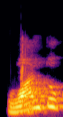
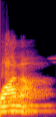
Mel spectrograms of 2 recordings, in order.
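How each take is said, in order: First: Both words are said fully and separately. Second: The two words are blended into one short word. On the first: The speaker calls it right. "आप इसको वांट टू ही बोलें" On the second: The speaker calls it wrong. "वाना भी बोला जाता है"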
